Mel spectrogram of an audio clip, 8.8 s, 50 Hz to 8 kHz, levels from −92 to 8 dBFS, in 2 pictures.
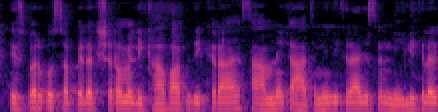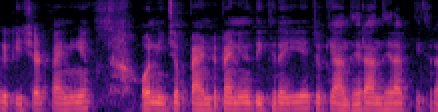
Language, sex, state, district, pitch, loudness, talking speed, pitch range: Marwari, male, Rajasthan, Nagaur, 120 Hz, -31 LUFS, 265 wpm, 115-120 Hz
